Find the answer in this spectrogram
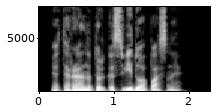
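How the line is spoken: Whisper. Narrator (Russian): прошептал Мо

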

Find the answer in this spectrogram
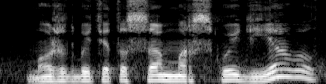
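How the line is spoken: Quiet voice. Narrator (Russian): тихо проговорил матрос

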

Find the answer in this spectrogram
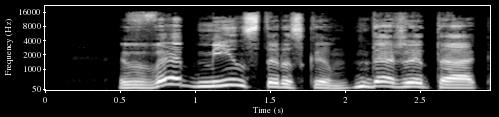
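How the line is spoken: Laughing. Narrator (Russian): продолжал смеяться Диба

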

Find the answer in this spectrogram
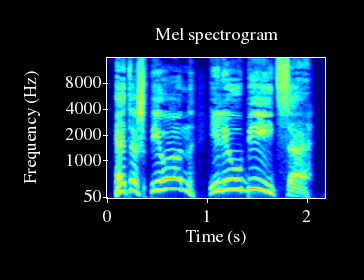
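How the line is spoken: Shouted. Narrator (Russian): выкрикнул Корбула

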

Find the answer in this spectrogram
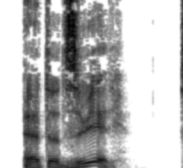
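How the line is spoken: Contemptuous tone. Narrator (Russian): сказал барон презрительным тоном

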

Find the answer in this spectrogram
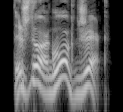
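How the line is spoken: Barked shout. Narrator (Russian): рявкнул Джонни

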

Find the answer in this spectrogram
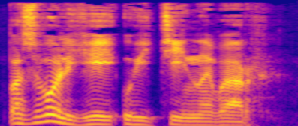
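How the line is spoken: Gentle motherly advice. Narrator (Russian): мягко посоветовала мать

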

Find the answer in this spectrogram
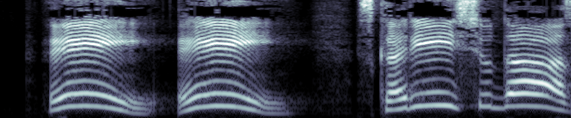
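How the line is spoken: Distant yell from rooftop. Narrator (Russian): заорал с крыши хана Саша Брюн, дозорный

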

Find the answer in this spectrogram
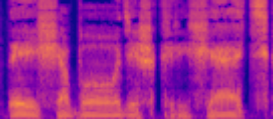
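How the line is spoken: Hissing with deadly hatred. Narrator (Russian): прошипел Барлоу, скривив губы в смертельной ненависти

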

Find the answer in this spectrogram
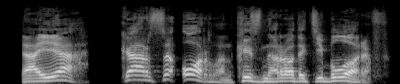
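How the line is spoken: Roaring. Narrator (Russian): проревел Урит

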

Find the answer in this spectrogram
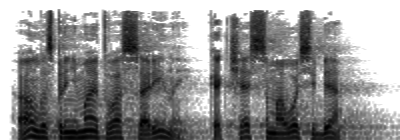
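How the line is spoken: Sighing. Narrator (Russian): Ким вздохнул

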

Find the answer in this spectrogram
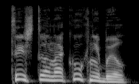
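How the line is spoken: Laughing. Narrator (Russian): засмеялся Лютик

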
